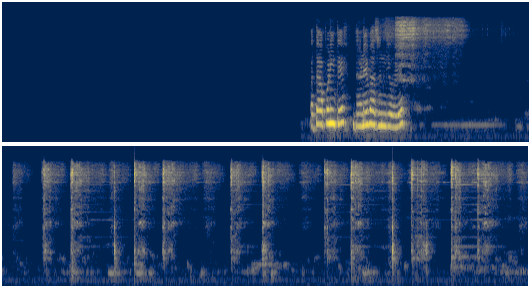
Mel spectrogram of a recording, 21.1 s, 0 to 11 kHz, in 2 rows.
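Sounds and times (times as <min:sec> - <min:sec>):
seeds rattling in metal pan: 0:07.6 - 0:09.5, 0:10.8 - 0:21.0.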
